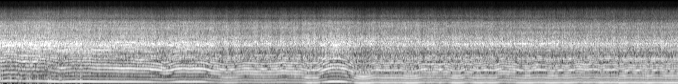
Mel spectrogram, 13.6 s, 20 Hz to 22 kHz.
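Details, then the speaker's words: Echo CS-352 chainsaw that starts then dies, cutting at the wood pile; pitch sags and hunts under cut instead of holding speed; fuel starvation bog, fuel line suspected of sucking air so carburetor screw adjustment won't cure it. "if that fuel line is sucking even it doesn't matter how much you adjust these screws it's not going to run properly"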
